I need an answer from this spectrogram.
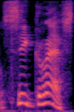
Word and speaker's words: Segrest: what she's got to say welcome michelle siegrest have i pronounced that properly yeah secrets you got it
